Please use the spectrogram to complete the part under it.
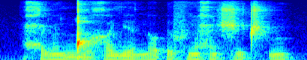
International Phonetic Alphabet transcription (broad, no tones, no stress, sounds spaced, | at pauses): ħ ə ɭ ə̃ ŋ͡ǃ ɔ x ɒ lʲ ɒ n ɔ ʔ ə f ẽ ħ ə̃ ʃ ə t͡ʃʼ ũ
